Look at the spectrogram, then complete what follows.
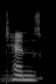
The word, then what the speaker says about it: Thames: gonna be so difficult to pronounce Thames correctly because I feel like it should rhyme but it doesn't good afternoon sir uh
